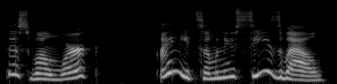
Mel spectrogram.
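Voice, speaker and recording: Woman as storybook groundhog, male, ailing, frustrated, high-pitched, animated, exclaiming instructions. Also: slow pace, exaggerated voice. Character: sick, frustrated male groundhog seeking a stand-in.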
